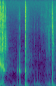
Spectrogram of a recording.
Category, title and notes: Sound effects > Objects / House appliances
A variety of pill bottle sound effects. Simple as that lol!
